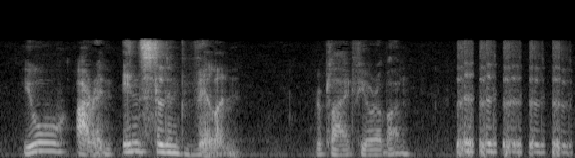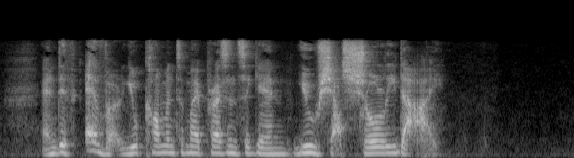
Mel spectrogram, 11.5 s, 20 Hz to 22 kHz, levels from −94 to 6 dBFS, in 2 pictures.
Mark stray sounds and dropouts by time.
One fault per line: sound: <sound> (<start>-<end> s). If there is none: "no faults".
sound: laugh (4.6-5.7 s)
